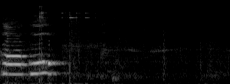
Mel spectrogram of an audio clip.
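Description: A person's high voice chanting a run of short repeated syllables, a mock turkey "gobble, gobble", which stops under a second in. After it there are only faint small ticks.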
